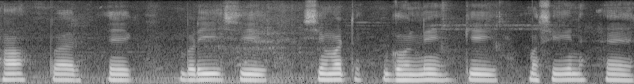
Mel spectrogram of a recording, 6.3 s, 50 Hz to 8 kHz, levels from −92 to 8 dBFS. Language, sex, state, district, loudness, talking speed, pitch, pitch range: Hindi, male, Haryana, Charkhi Dadri, -15 LUFS, 95 wpm, 155 Hz, 150-160 Hz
